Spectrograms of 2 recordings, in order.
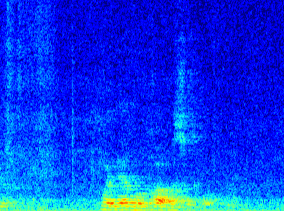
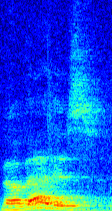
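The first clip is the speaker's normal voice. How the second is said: ordinary talk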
